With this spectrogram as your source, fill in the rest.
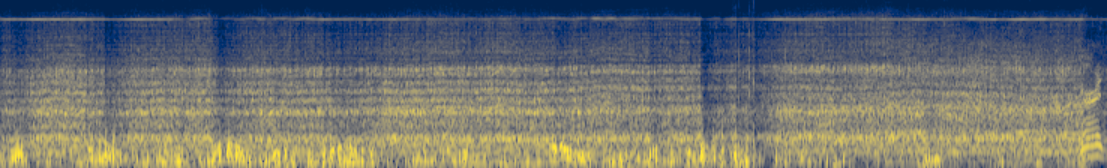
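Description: Several vintage propeller aircraft taxi on a tarmac, their engines a loud, continuous droning rumble with a thin steady high whine, while voices talk over the noise throughout.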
